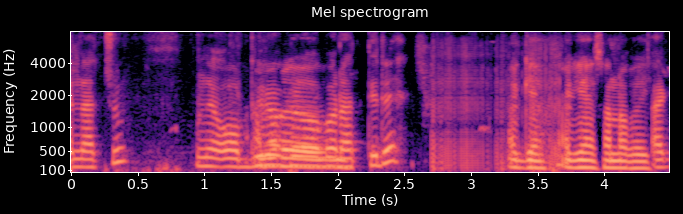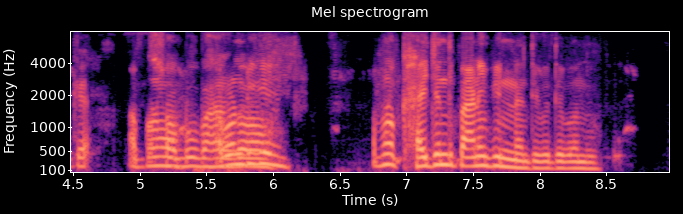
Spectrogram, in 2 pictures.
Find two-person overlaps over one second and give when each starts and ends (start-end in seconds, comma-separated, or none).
none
